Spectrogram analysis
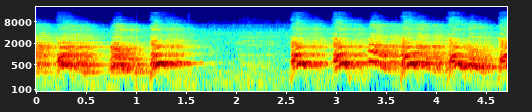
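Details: Adult shelter dog, six years old, barking from its kennel at a person before calming down; rapid, strong barks run together in a harsh burst, pause for about a second, then resume in a quick series.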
